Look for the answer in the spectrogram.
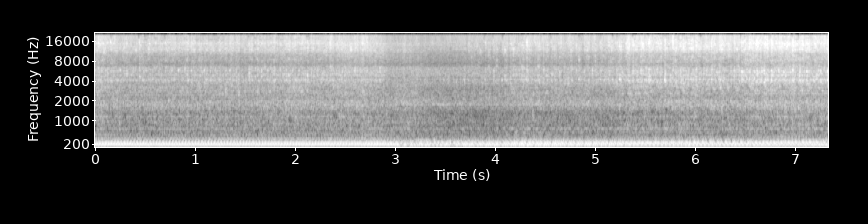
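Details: Engine with aftermarket Monojet carburetor freshly installed, exhaust off, start after about 3 weeks sitting; loud open-exhaust idle with uneven lumpy throb shifting pitch, rough idle; owner suspects idle or mixture needle setting, choke needs adjusting.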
